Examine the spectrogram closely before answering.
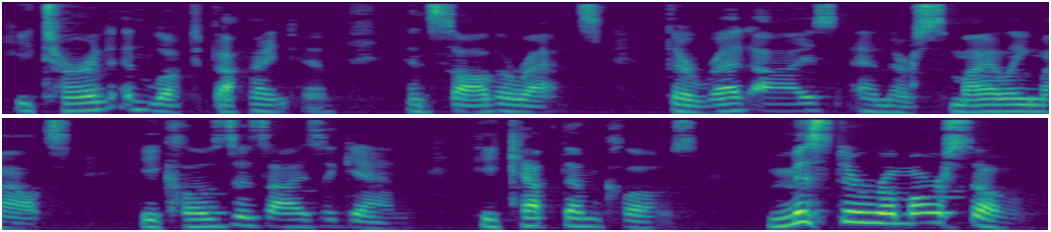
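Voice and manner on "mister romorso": urgent, loud, high shout. Narrator reads a character shouting a name with his eyes closed, shouted. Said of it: "he shouted".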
